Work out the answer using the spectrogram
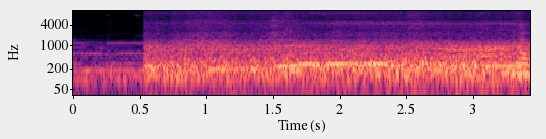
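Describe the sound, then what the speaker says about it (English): Tram arriving at Glenelg near the beach in Adelaide, South Australia, a loud steady rumble that starts abruptly and holds with a faint rising whine on top. "the tram comes"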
